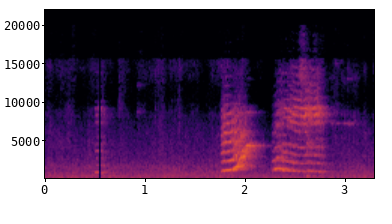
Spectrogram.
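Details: Brittany puppies in a kennel room with a crate, two high squealing yelps in quick succession, the first rising sharply, the second falling, against a faint steady hum.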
